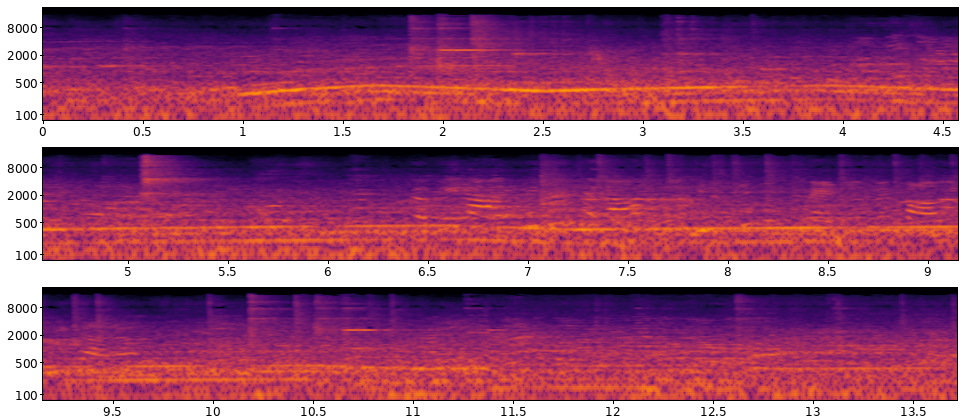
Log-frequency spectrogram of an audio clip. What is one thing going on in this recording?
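A racing arcade game's engine hums and revs steadily.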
